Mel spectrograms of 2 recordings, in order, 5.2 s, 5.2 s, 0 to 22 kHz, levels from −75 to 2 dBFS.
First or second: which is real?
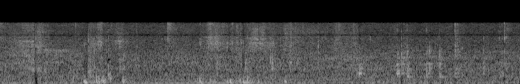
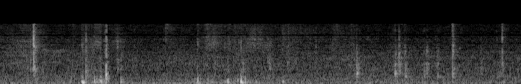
first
